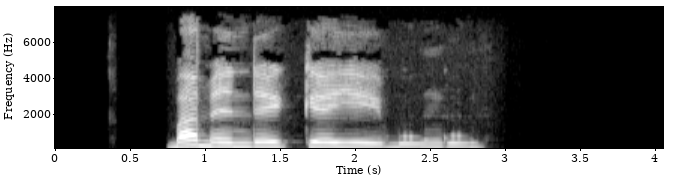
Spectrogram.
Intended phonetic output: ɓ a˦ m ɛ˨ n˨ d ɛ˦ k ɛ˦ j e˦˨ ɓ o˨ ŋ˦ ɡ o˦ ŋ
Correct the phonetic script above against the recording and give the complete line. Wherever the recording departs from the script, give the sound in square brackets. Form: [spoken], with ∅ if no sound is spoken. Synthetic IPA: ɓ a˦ m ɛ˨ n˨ d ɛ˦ k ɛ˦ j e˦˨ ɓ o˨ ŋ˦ ɡ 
